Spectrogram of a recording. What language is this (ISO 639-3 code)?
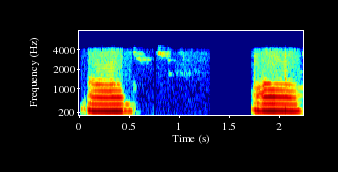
asm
